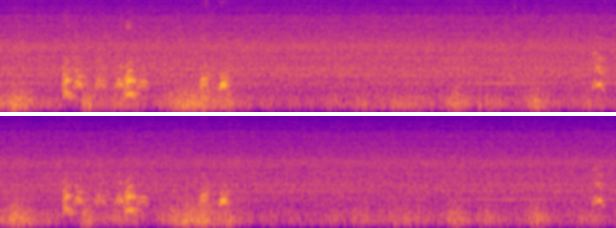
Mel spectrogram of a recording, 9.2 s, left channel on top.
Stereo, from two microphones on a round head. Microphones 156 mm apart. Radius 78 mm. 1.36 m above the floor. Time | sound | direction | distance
0.9 | a dog barking | 85° left | ?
